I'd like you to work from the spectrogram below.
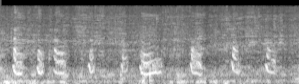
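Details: Black francolin, called dakhni teetar or jungle teetar, in Pakistan, giving a series of harsh, hooked notes that slide downward, repeated about every half second in short bursts over low background rumble.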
